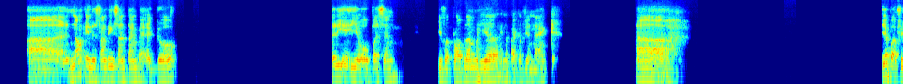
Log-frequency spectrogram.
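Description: A middle-aged man speaks with animation through an online call, with pauses.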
